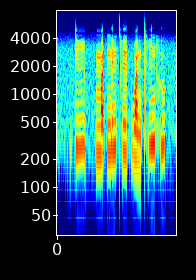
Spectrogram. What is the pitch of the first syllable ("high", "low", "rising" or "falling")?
falling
